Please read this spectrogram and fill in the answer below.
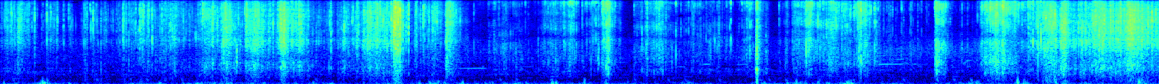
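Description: Plastic bag crinkling and clothing fabric rustling as garments are handled, folded and unpacked by hand: an irregular rustle with a few sharper crackles.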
